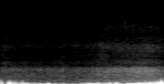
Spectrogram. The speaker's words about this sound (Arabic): من المستحسن انك تغمض عينيك وتركز على صوت الموج اللي كاين في الخلفية تاع هاد البودكاست وتبدأ ترخي عضلات جسمك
